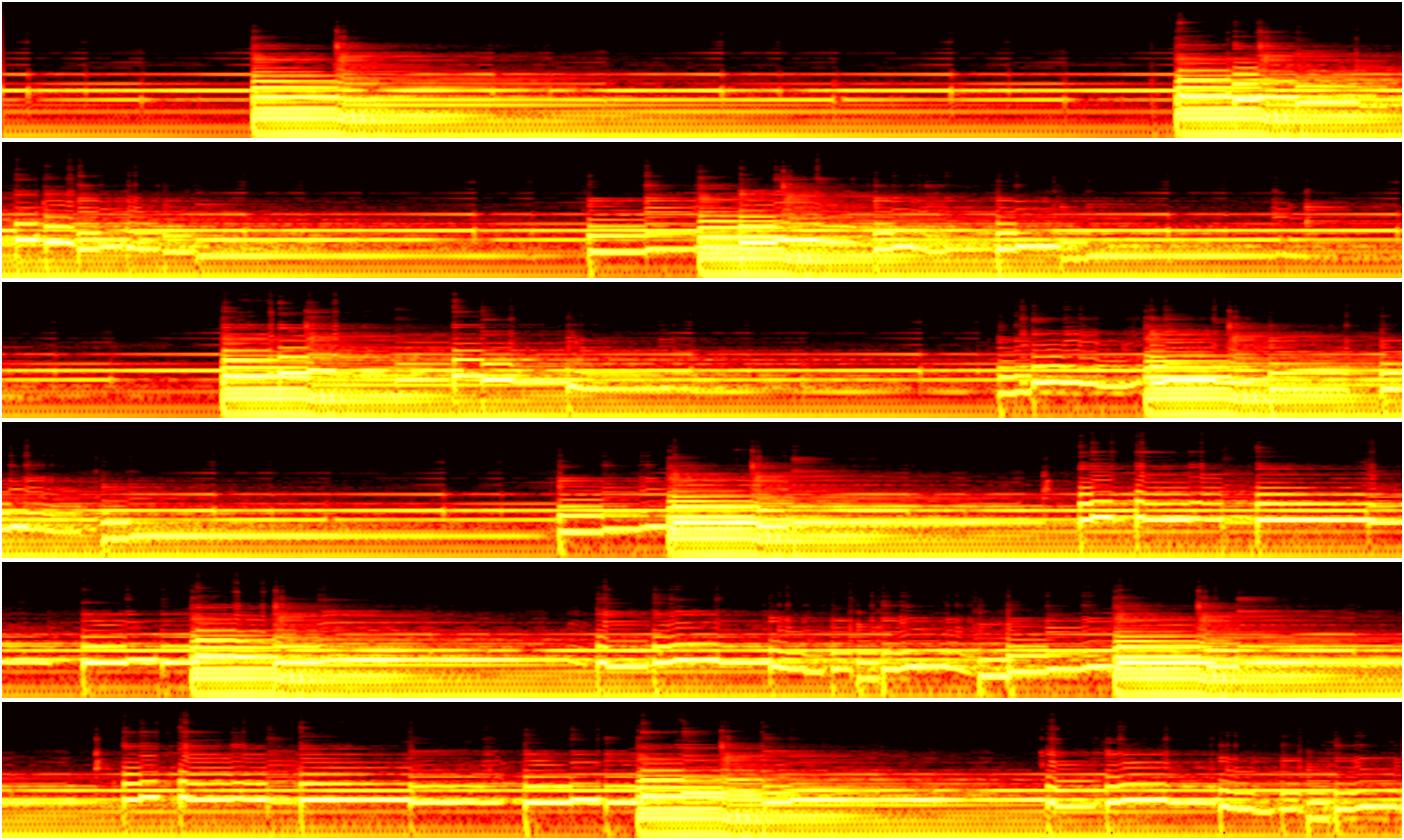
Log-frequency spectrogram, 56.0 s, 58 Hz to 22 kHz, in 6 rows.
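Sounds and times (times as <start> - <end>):
bass guitar loops: 0.0 - 55.9.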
